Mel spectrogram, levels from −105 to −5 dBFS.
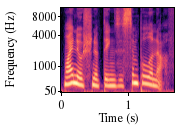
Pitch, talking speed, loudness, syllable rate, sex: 225 Hz, 245 wpm, -16 LUFS, 6.2 syllables/s, female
